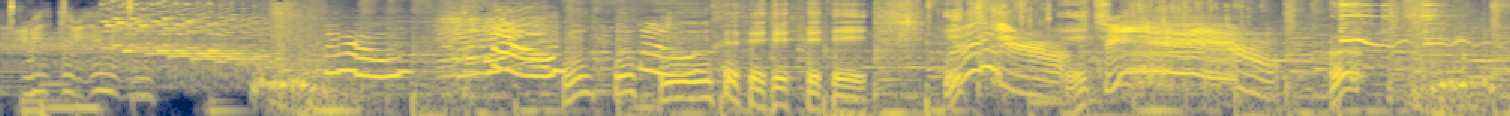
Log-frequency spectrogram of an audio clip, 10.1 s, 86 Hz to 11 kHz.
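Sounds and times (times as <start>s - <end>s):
background music: 0.0s - 10.0s
cartoon cat meowing: 6.3s - 8.5s.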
